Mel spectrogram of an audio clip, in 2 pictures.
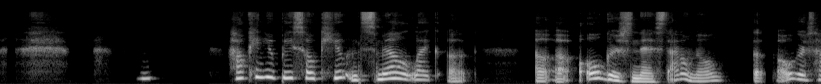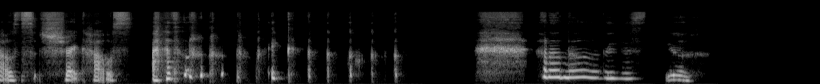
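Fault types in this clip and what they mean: Nothing stood out on listening to this speech recording.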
